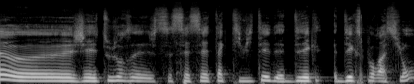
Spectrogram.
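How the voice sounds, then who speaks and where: A man talks with a high pitch. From southern France. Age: 60s. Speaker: freelance trainer and teacher. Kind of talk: informal presentation. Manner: halting, many hesitations and repetitions.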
